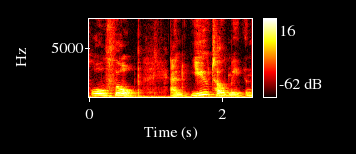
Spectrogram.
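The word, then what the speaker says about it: Althorp: we should call it all Thorp shouldn't we well it's two things it's one of the very few names in England that has two official pronunciations according to the BBC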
